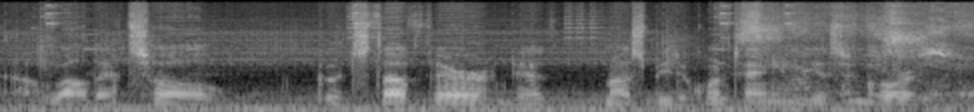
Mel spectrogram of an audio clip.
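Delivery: ordinary talk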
